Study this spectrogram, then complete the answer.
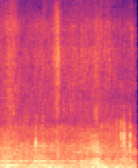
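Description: Honeybees buzz steadily around hives, a close, dense drone with individual bees passing near, with no voices.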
